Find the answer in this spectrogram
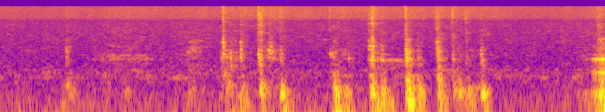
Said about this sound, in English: As we listen to the typing. I'm trying to... I'll find his name.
